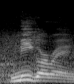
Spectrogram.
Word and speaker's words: mie goreng: Mie goreng, not mie. No. Mie goreng, okay. It's just spelled M-I-E.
